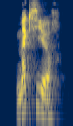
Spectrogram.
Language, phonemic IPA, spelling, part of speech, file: French, /ma.ki.jœʁ/, maquilleur, noun, LL-Q150 (fra)-maquilleur.wav
- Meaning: makeup artist / technician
